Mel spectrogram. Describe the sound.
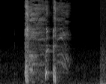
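Coughing and throat clearing from one person with a tickle in the throat: three sharp, loud bursts close together, then quiet with a faint noise near the end.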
